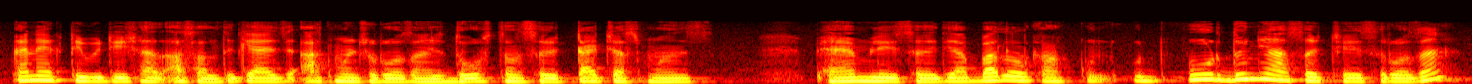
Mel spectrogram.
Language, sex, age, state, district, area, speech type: Kashmiri, male, 30-45, Jammu and Kashmir, Ganderbal, rural, spontaneous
